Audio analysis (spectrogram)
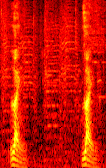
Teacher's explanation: starting at a low pitch and going even deeper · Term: fourth tone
